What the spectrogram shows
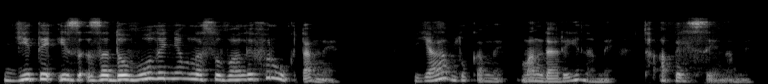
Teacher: узагальнювальне слово вимовляємо з підвищеною інтонацією після нього робимо паузу із знижуємо Голос Діти із задоволенням ласували фруктами яблуками мандаринами та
